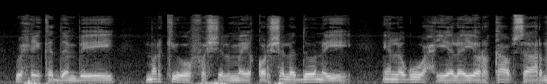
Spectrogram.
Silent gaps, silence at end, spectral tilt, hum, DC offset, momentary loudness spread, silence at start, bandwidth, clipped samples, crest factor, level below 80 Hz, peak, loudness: none; 0 s; -4.5 dB/octave; none; under 0.1%; 6 LU; 0.15 s; 11 kHz; under 0.1%; 12 dB; -32 dBFS; -6 dBFS; -18 LUFS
